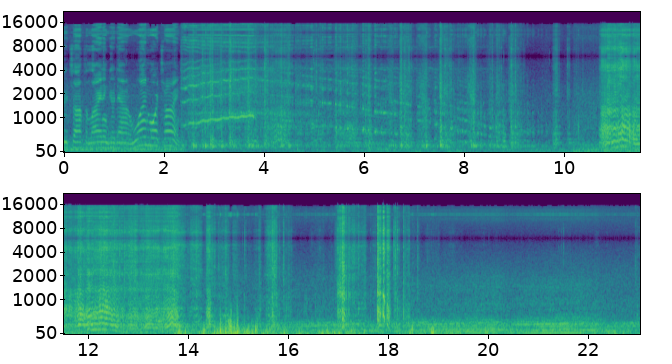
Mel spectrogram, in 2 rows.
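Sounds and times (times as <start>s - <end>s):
drain cleaning machine motor: 2.4s - 9.9s
cable scraping in drain: 2.4s - 16.1s, 17.0s - 18.6s.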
